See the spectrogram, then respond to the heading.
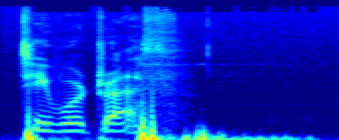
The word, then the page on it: Ti war Dreth: Cornish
